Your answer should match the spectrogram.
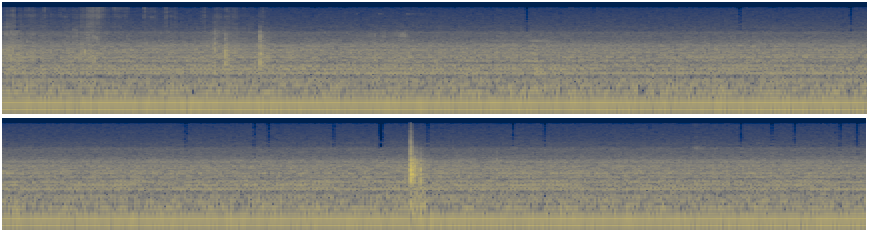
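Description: Steady mechanical room hum, with a few faint small clicks of jewelry pliers and wire being handled. About nine and a half seconds in comes a single sharp metallic click, the loudest sound.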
